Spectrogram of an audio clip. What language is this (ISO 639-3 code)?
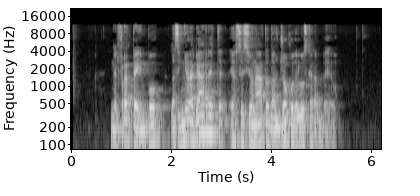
ita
